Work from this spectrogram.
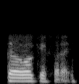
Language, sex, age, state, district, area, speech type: Kannada, male, 30-45, Karnataka, Mandya, rural, conversation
